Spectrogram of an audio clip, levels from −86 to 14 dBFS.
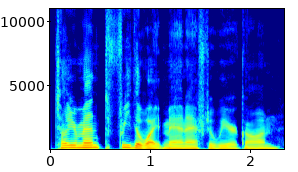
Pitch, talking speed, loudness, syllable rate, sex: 130 Hz, 305 wpm, -18 LUFS, 6.5 syllables/s, male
